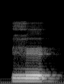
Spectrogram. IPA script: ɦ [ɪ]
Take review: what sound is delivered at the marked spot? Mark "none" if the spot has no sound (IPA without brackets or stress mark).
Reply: ʏ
